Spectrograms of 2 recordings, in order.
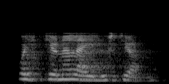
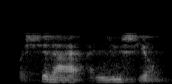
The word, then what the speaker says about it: Cuestiona la ilusión: That song is hypnotic, and I understand I didn't quite pronounce it right, so why don't you say it? – Cuestiona la ilusión. – Cuestiona la ilusión.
